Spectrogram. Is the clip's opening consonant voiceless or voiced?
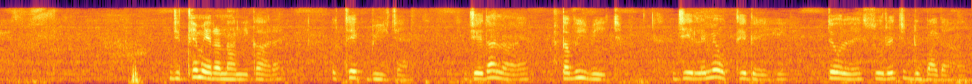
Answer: voiced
